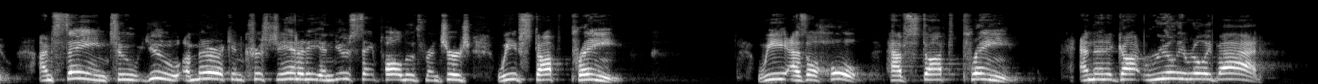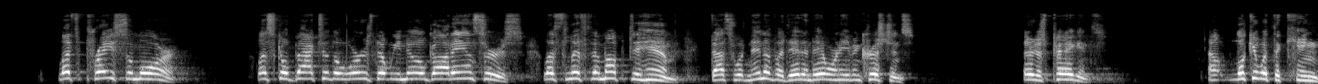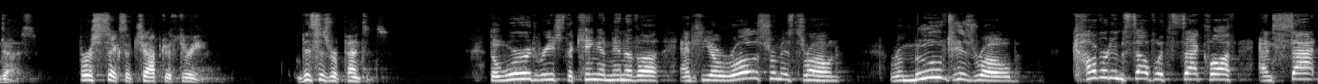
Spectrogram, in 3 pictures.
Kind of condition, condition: setting, large echoing room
